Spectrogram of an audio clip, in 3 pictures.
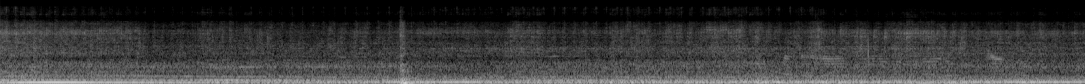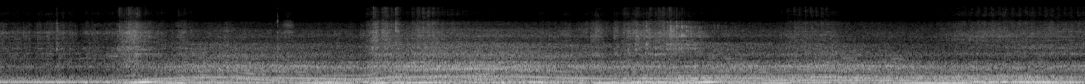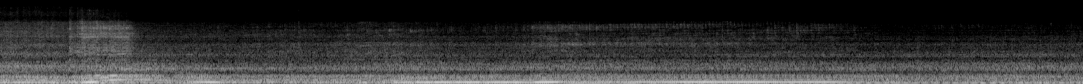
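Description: Pickup truck engine running at a steady idle, a low hum that holds almost unchanged.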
